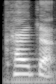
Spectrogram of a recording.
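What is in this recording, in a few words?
"kāizhǎn" Chinese; 开展; 開展; verb; to develop; unfold; to start; to launch; to open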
